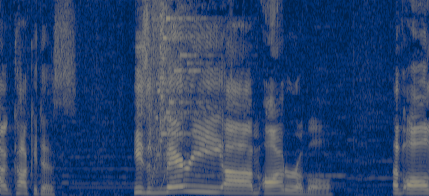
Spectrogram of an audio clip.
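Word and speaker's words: Cocytus: Tacitus?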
